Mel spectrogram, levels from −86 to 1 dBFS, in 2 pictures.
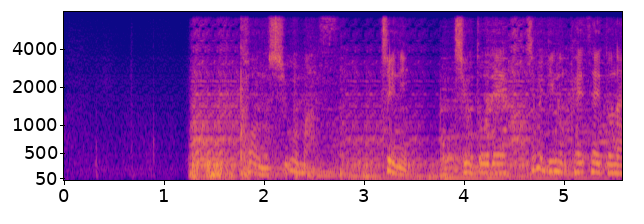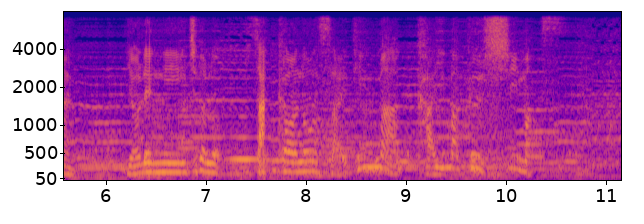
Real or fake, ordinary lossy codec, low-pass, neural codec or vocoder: fake; none; 7.2 kHz; codec, 16 kHz, 0.4 kbps, LongCat-Audio-Codec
